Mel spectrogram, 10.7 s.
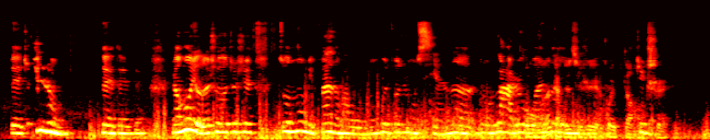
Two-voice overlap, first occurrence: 7.9 s

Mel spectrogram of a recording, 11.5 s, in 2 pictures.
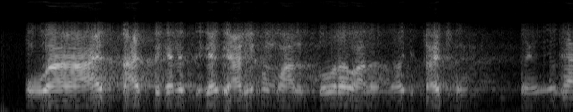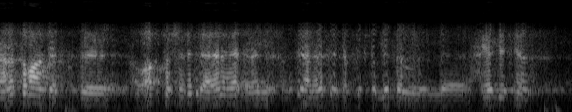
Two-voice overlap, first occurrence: none

